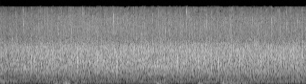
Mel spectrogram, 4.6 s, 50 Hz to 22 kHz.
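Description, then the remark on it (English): Sustained audience applause at Roland Garros before the women's singles final, for the Divertimento orchestra of 52 musicians and 10 dancers, conducted by Zaya Ziouani: a dense steady wash of many hands clapping at an even loudness throughout, with no voices rising above it. “Merci d'applaudir une nouvelle fois Divertimento, conduit par le chef d'orchestre Zaya Ziouani.”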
